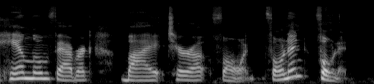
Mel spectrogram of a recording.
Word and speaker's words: Faughnan: Faughnan is my understanding of how you pronounce it.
